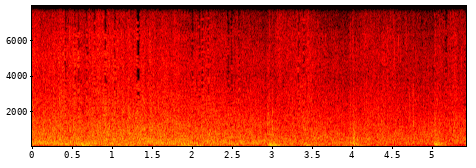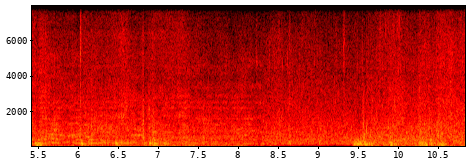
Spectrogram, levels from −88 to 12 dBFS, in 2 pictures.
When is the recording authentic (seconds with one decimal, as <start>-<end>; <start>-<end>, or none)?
0.0-5.4; 8.3-10.8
